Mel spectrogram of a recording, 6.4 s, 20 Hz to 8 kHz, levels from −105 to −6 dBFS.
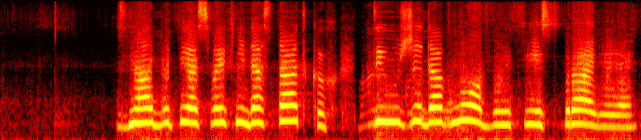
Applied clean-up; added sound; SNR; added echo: neural separator model SepFormer DNS4.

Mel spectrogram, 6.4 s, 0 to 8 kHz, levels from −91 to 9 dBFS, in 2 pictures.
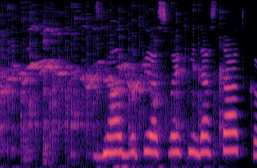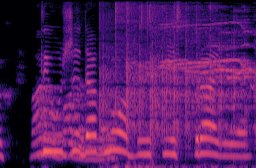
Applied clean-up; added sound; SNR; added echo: classical method log-MMSE.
